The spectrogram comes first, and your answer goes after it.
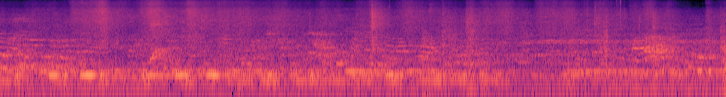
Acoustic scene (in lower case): crowded indoor space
